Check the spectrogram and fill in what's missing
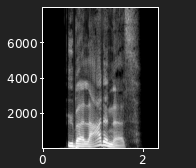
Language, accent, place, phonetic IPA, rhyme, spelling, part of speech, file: German, Germany, Berlin, [yːbɐˈlaːdənəs], -aːdənəs, überladenes, adjective, De-überladenes.ogg
- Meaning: strong/mixed nominative/accusative neuter singular of überladen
